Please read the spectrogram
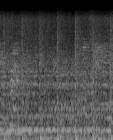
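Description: Live rock band playing: a held electric-guitar drone over a steady drum rhythm.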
